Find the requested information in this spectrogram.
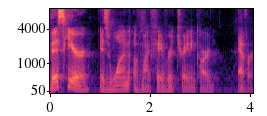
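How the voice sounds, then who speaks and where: A man on a very clean recording against a silent background. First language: French. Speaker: collectibles channel host. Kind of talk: casual chat. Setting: studio.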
